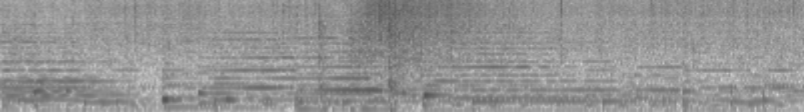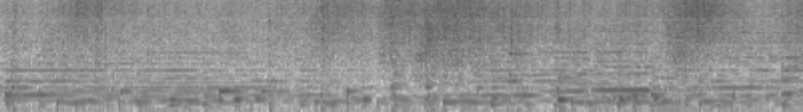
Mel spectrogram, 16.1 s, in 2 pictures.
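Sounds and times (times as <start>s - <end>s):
background music: 0.0s - 16.0s
food sizzling in a wok: 0.0s - 16.0s.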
